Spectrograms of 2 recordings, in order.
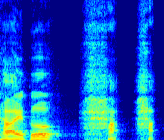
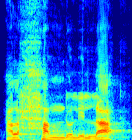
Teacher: ha ini artinya lah dikeluarkan di tenggorokan paling ini di sini.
